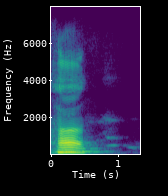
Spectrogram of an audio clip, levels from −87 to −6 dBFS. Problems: constant background noise, continuous background conversations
